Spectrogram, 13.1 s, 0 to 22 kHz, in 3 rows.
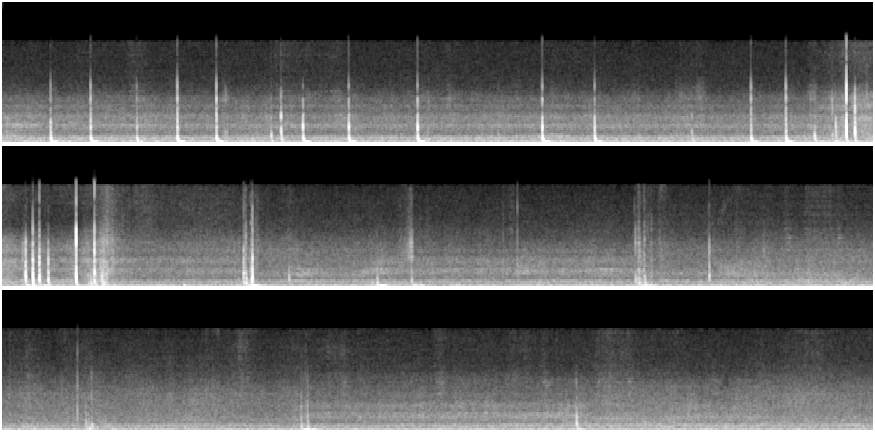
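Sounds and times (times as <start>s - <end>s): stylus tapping on glass screen: 0.2s - 3.1s, 3.7s - 4.1s.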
